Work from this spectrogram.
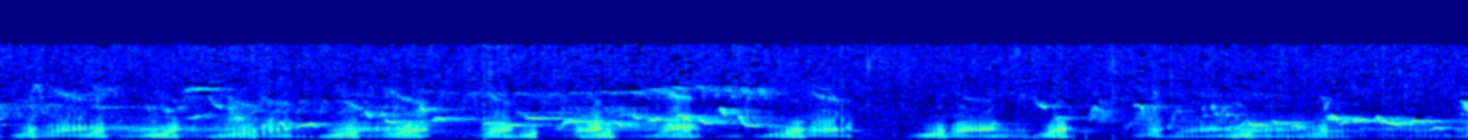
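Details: Chorus of wild frogs and toads: a string of short croaks roughly every second or so, irregular, several callers overlapping, with thin whistled upslurred notes and chirps riding above the croaking.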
